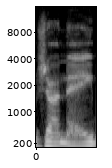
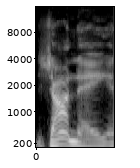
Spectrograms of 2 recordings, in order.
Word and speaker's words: Zhané: And they came up with the idea of the name Jah-Nay by taking the beginning of first of their names and using the French pronunciation of their name. So they made it Jah-Nay and then added a Z for a little bit of flavor.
